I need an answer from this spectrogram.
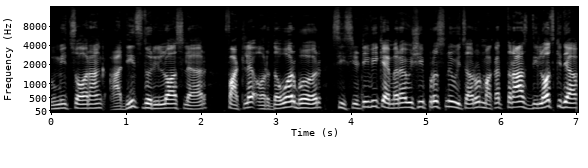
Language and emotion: Goan Konkani, angry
